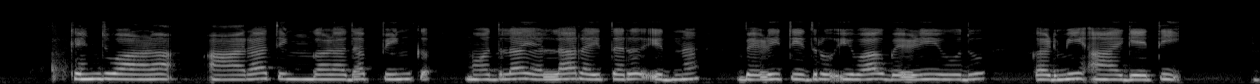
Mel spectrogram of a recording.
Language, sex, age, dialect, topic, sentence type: Kannada, female, 18-24, Dharwad Kannada, agriculture, statement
